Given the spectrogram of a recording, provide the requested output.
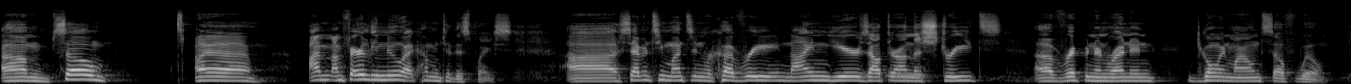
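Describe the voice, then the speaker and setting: This loud man has a high pitch with ordinary variation and speaks at a fairly slow pace. The recording is very clean, with a silent background. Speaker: member sharing at a recovery meeting. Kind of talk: personal testimony share.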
